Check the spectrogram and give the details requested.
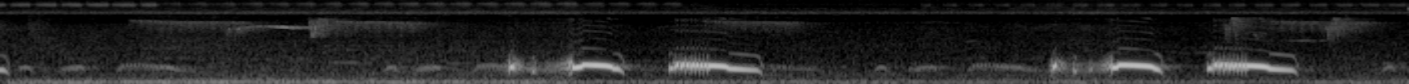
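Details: Wild spotted dove giving the 'banggo' call that draws a rival in the forest, for luring doves to a trapping spot; soft low notes, then two phrases of a short note plus two long mellow coos, high steady hiss throughout.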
